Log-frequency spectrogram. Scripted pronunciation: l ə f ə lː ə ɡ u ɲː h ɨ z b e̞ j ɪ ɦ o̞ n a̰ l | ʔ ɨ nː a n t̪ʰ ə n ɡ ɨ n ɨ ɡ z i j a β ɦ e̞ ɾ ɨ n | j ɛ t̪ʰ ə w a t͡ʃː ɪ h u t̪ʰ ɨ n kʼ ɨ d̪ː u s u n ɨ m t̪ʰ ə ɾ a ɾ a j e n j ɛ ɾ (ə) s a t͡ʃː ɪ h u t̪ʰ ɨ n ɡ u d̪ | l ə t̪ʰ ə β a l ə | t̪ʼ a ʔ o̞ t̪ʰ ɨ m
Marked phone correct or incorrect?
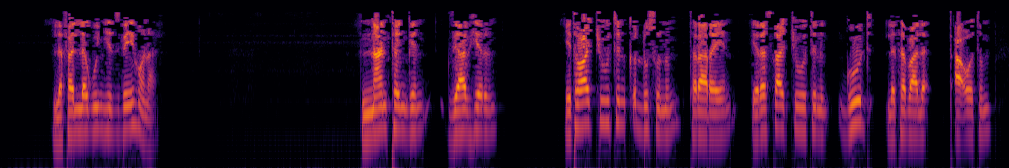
correct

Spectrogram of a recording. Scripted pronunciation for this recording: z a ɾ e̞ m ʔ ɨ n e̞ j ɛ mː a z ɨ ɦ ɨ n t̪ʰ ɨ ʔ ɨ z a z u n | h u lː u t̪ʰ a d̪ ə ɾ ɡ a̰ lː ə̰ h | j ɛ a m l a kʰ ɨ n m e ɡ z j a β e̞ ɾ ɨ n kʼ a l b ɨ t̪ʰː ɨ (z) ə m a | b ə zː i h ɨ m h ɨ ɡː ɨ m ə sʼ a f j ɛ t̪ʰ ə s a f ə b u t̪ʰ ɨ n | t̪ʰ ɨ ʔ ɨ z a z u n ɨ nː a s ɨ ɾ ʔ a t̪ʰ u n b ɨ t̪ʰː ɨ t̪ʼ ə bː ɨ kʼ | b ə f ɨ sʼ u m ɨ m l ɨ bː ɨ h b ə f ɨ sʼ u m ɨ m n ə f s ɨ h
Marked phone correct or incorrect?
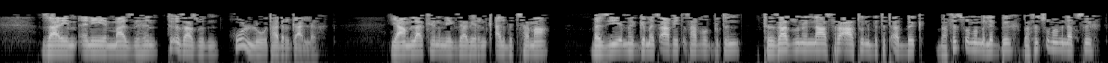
incorrect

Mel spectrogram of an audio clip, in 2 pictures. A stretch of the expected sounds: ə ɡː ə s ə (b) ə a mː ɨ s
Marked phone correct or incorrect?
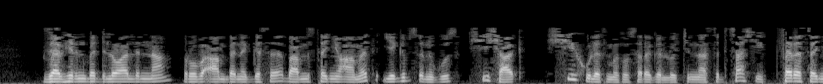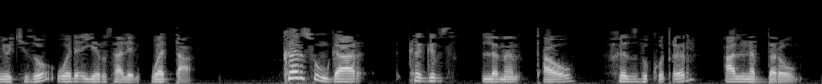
correct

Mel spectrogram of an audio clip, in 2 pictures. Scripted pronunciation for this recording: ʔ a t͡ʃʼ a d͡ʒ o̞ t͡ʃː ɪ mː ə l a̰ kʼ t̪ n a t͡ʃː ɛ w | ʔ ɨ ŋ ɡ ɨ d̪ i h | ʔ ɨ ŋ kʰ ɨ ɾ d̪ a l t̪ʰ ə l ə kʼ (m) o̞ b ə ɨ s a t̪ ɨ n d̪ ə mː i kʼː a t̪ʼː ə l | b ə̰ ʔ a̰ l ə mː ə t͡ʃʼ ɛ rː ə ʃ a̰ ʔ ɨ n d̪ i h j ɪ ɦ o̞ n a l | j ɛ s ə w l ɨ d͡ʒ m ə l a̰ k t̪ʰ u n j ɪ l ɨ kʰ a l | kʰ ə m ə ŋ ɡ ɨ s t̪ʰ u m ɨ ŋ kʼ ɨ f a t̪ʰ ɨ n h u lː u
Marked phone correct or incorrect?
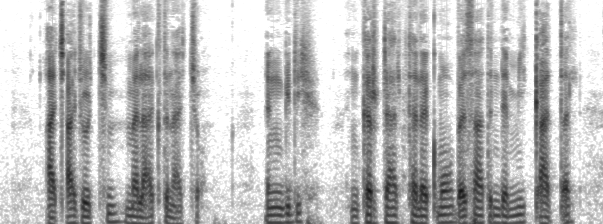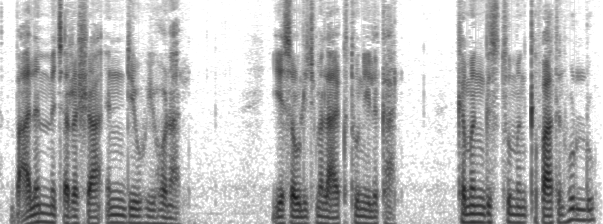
correct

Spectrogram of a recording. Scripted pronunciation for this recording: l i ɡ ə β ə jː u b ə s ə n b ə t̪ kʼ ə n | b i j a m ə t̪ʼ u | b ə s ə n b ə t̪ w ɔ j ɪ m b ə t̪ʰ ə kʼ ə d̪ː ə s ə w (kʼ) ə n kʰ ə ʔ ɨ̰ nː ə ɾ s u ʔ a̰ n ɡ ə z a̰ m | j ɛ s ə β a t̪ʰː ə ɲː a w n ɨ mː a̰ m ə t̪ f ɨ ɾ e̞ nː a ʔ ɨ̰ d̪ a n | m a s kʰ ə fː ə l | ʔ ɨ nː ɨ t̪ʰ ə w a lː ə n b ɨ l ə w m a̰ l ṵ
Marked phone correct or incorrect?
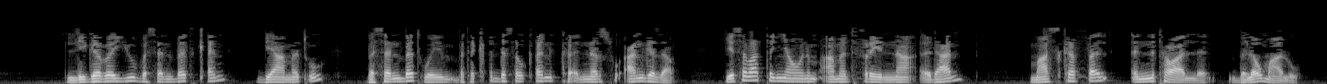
correct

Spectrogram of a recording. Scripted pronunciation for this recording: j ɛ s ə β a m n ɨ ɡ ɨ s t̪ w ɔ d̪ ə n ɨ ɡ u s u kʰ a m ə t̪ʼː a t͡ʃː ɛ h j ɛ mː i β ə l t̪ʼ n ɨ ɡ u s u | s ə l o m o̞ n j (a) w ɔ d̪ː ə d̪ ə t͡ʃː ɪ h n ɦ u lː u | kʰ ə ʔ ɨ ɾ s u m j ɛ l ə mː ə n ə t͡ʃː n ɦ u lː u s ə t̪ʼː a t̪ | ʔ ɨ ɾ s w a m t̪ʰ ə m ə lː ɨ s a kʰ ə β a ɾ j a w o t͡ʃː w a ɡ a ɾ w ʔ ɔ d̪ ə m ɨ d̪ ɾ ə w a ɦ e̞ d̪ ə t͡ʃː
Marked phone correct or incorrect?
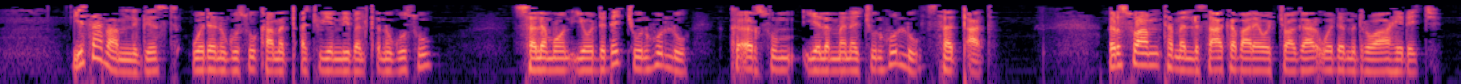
incorrect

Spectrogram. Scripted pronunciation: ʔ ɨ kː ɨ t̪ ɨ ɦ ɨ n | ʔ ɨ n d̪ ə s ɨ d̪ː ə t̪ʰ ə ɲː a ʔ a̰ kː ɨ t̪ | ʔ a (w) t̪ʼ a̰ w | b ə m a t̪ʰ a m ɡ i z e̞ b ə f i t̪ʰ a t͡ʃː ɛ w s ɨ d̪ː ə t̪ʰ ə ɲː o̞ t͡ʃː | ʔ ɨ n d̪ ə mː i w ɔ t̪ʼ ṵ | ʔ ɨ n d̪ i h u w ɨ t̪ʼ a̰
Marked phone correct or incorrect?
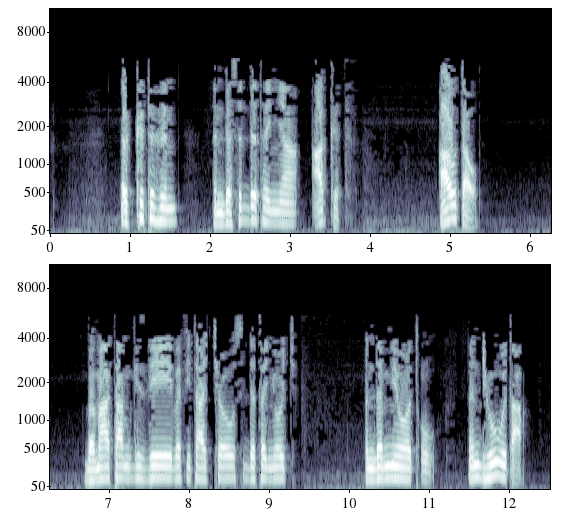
correct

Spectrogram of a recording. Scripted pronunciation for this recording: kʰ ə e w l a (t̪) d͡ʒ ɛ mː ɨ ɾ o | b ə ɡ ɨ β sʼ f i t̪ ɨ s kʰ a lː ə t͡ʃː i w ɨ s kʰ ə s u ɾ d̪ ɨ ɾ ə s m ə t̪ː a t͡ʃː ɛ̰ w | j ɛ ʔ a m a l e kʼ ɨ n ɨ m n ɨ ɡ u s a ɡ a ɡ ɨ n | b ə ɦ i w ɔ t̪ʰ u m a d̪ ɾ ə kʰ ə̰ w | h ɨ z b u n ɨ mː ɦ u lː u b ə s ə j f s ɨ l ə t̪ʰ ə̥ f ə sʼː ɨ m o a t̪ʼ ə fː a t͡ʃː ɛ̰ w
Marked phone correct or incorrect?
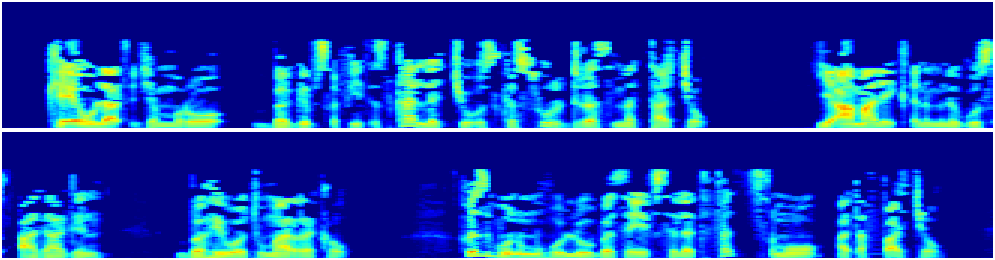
incorrect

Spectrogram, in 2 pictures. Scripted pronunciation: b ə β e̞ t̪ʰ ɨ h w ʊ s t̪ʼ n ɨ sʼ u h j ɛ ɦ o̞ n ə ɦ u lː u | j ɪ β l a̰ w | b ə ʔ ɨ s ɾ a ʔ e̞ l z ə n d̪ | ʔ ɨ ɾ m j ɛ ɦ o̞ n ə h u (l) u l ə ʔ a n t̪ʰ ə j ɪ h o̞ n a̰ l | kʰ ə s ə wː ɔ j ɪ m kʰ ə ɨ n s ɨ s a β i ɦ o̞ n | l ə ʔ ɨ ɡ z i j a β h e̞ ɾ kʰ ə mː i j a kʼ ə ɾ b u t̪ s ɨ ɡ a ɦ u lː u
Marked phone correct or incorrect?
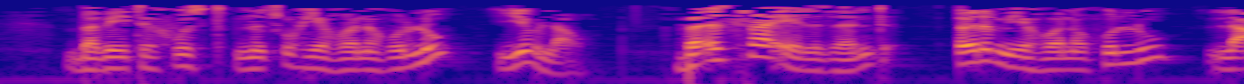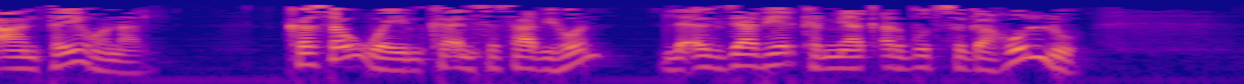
incorrect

